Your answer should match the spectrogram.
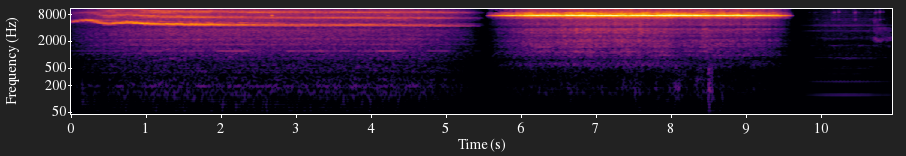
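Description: Engines of heavy lifting equipment, a mobile crane and a bucket truck, running steadily, with a high steady whine over the engine noise. The sound drops out briefly at about five and a half seconds and comes back with a higher, stronger whine.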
